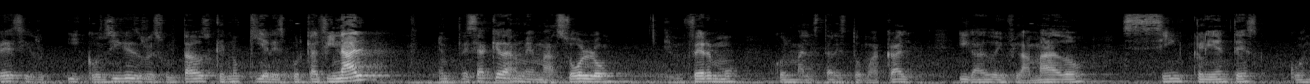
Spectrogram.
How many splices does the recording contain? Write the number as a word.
one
